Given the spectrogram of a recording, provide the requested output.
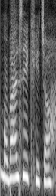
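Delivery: plain insistent statement, falling at the end; insistent denial. Retold or imitated. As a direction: state the excuse as settled fact. Cornered friend insists on her excuse. (ज़ोर देकर सफ़ाई देते हुए)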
